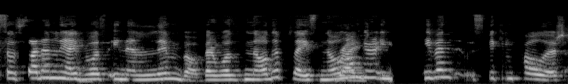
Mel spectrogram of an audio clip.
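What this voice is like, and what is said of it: Polish accent in English. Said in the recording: “I was speaking English with Polish accent. And it remains the same today. ... Now you can hear my accent”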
